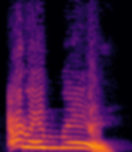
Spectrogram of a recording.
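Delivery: very high whiny I don't know; high-pitched helpless shrug; exasperated. Acted. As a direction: throw up your hands, squeaky and helpless. Answering imagined viewers, exasperated.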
